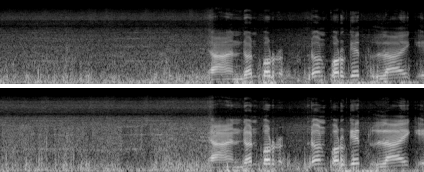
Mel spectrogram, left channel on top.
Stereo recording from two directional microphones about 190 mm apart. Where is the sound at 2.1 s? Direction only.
25° left (ahead or behind).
